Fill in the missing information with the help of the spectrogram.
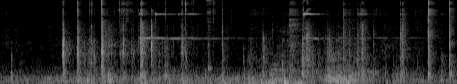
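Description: Rapid clicks and rattles of a door handle and lock being worked to open the door, with two faint high tones about a second long in the middle, then sharp clicks of wall light switches being pressed near the end.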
